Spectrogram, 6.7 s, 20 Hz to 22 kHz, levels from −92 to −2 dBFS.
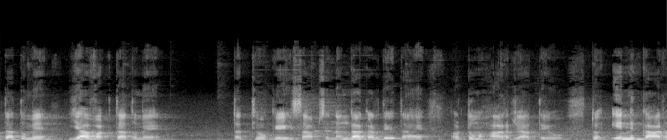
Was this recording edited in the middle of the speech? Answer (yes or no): no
